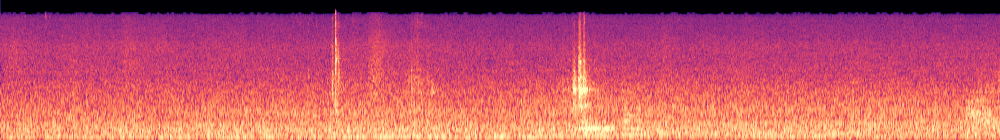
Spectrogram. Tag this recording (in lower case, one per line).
tools
speech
